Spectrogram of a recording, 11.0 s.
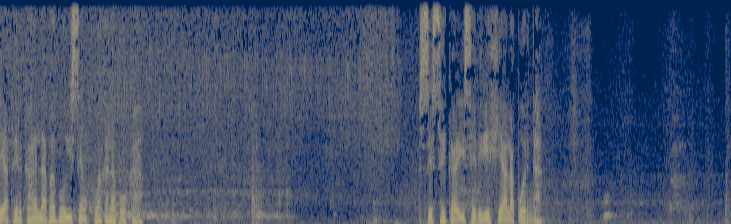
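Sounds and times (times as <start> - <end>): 
speech: 0.0 - 2.3, 6.4 - 8.3
toilet being flushed: 0.0 - 6.1.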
